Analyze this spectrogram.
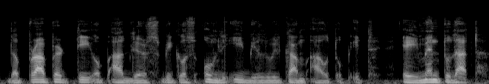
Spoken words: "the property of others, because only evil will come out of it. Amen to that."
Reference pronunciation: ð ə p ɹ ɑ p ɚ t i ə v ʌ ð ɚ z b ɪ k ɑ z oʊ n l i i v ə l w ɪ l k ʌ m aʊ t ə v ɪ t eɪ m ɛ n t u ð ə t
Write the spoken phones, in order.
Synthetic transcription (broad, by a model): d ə p ɹ ɑ p ɚ t i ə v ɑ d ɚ s b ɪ k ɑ s oʊ n l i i b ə l w ɪ l k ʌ m aʊ t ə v ɪ t eɪ m ɛ n t u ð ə t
